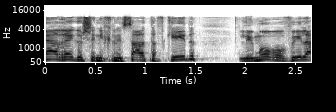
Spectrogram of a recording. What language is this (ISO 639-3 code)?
heb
